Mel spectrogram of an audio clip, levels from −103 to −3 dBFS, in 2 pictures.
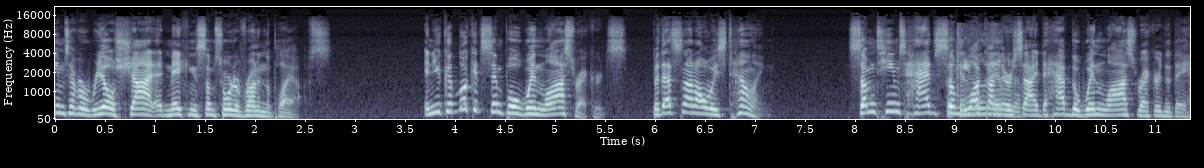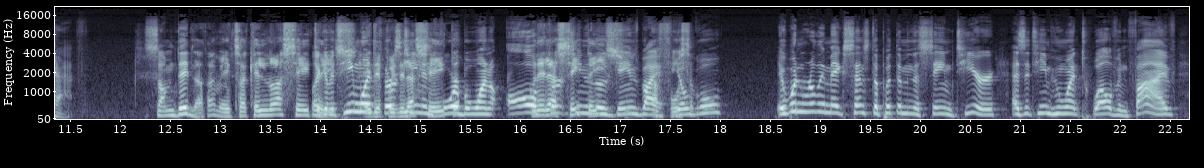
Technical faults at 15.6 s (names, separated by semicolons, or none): none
